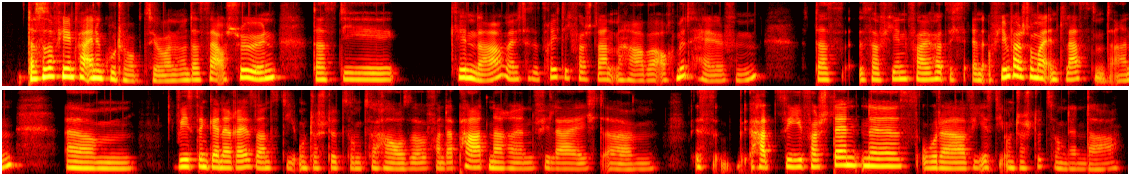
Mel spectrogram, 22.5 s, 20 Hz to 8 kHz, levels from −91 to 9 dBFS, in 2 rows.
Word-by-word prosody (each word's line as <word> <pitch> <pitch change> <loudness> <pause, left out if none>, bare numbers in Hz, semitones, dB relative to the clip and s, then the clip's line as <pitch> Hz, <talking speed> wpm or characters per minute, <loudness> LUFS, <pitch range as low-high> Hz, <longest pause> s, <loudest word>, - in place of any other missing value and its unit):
Das 200 +3 +6
ist 255 - +12
auf 265 +1 +6
jeden 260 -1 +10
Fall 240 -3 +7
eine 220 0 +9
gute 185 -6 -2
Option 155 0 -5
und 175 +1 -4
das 180 0 -1
ist - - -16
ja 190 - +4
auch - - -7
schön, 230 +2 +4 0.3
dass 185 0 -2
die 180 -1 -3 0.5
Kinder, 215 -9 +3
wenn 195 - -1
ich 195 - -9
das 210 - -13
jetzt 185 0 -12
richtig 245 -2 -4
verstanden 185 -3 -5
habe, 160 0 -4
auch 175 +4 -6
mithelfen. 180 - -5 0.5
Das 185 0 -3
ist 175 +1 -6
auf 180 -1 -1
jeden 200 +2 -2
Fall 185 -2 0
hört 200 0 0
sich's 175 0 -10
en 170 -2 -4
auf - - -10
jeden 250 +3 +5
Fall 285 -3 +7
schon 250 -1 +2
mal 220 -2 +7
entlastend 190 +1 -3
an. 215 +12 -4 0.5
Ähm, 165 -2 -1 0.4
wie 205 0 +4
ist 205 +1 -1
denn 205 -1 +2
generell 180 0 +2
sonst 170 -1 -5
die 160 - -11
Unterstützung 170 -2 -9
zu 170 0 -8
Hause 155 -1 -4
von 165 0 -9
der 165 - -3
Partnerin 170 -3 0
vielleicht? 155 -1 -7
Ähm, 150 +2 -8 0.3
ist 205 0 -8
m - - -15 0.2
hat 190 -1 +3
sie 205 0 0
Verständnis 220 +1 +2
oder 165 -1 -1
wie 180 - -9
ist 180 - -9
die - - -14
Unterstützung 175 -1 -9
denn 150 0 -13
da? 145 +4 -10
180 Hz, 180 wpm, -23 LUFS, 165-205 Hz, 0.5 s, ist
